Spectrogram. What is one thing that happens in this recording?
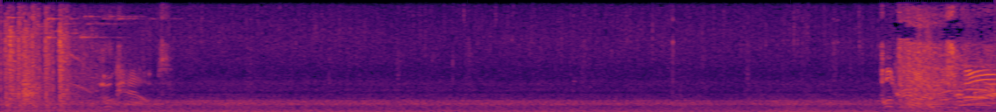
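A heavy armoured vehicle's engine rumbles low and steady.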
